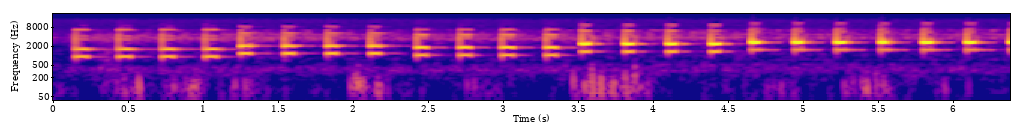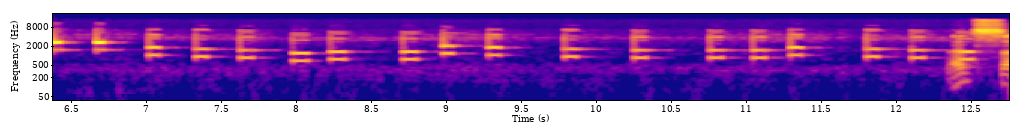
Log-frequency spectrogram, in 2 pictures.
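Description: Smartphone dial-pad key tones (DTMF): keys pressed in quick succession, about four a second. Each press is a short two-tone beep, and the beeps step up and down in pitch to pick out a tune.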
